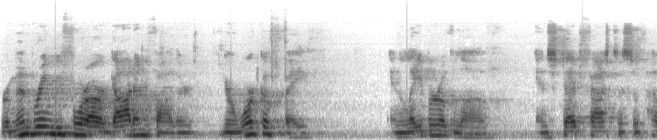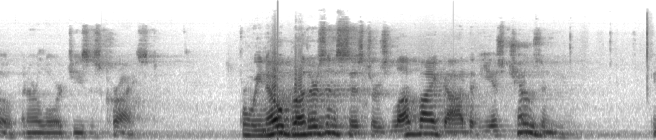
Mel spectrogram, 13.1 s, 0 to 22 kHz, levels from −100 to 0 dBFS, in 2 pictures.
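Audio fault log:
0.55–12.86 s, clock drift buffer slips: a regular click recurs every 1.76 s, about seven times. Likely two unsynchronised clocks disagreeing by around 200 ppm, so the buffer between them periodically drops or repeats roughly 15 samples, and each discontinuity pops.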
